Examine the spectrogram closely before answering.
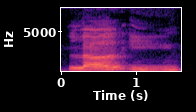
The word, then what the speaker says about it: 冷饮: Don't pronounce it into third tone because there's two third tones you pronounce. The first one to second tone. 冷饮 hot drink 热饮 first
